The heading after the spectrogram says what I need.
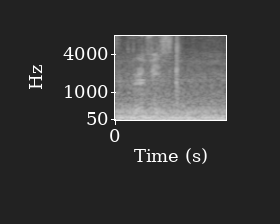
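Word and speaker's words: Rufisque: How do you pronounce the word again? Roofies? Roofies.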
